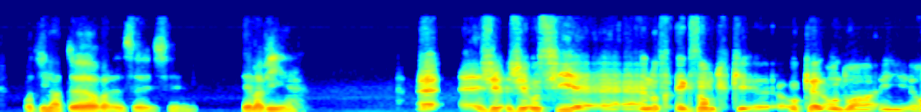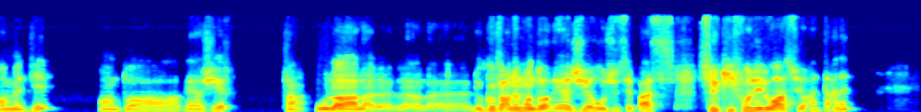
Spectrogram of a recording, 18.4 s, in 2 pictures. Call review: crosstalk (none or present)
none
